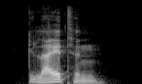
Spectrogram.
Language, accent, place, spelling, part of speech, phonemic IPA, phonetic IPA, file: German, Germany, Berlin, gleiten, verb, /ˈɡlaɪ̯tən/, [ˈɡlaɪ̯tn̩], De-gleiten.ogg
- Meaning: 1. to glide; to float; to move effortlessly 2. to slide; to slip; to transition smoothly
